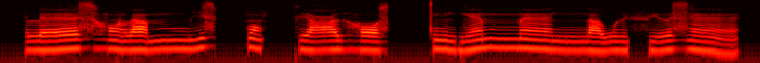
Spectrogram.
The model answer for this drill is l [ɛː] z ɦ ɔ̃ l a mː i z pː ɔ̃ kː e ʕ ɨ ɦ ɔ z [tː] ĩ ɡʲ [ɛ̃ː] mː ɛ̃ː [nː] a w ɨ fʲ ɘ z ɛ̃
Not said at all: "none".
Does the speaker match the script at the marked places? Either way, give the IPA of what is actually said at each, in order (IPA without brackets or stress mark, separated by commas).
ɛː, tː, ɛ̃, nː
